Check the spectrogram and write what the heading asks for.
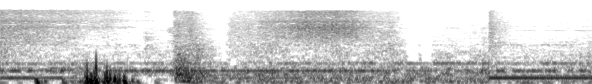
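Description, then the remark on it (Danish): Steady rumbling interior noise of a moving passenger train, with a low hum, faint tonal whine and a brief louder thump near the start, no voices. “nu er jeg altså med toget.”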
